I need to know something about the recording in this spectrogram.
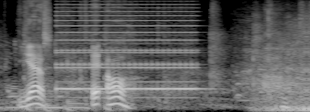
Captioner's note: timer; laughter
